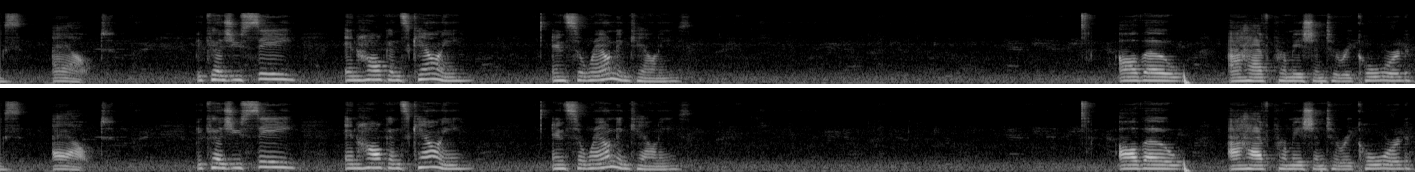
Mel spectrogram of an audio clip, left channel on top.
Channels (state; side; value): normal; both; correlation 0.56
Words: out. Because you see, in Hawkins County and surrounding counties, although I have permission to record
